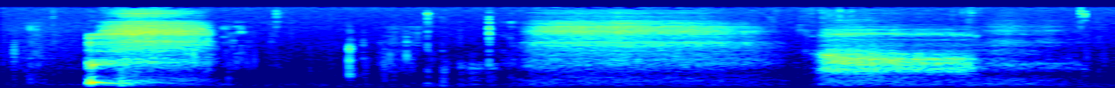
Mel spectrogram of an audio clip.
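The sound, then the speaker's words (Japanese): Three deep breaths taken on a lemon hill, each a long, breathy rush of air. The first is the loudest and starts abruptly, the other two are softer and evenly spaced, with faint small noises between them. “今すいません、レモンの丘で深呼吸してますけど”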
